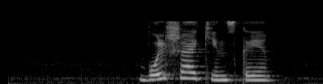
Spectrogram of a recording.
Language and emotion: Russian, neutral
